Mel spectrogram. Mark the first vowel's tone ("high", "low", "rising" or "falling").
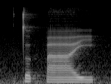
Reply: high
